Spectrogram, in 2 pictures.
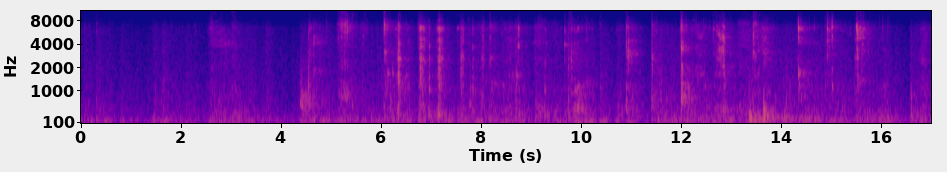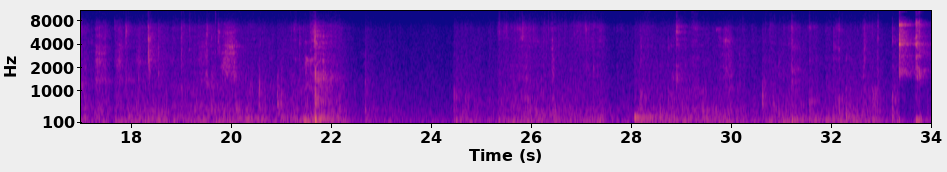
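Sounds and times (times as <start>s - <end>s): chewing with crunches: 4.4s - 22.2s, 25.3s - 33.1s.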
